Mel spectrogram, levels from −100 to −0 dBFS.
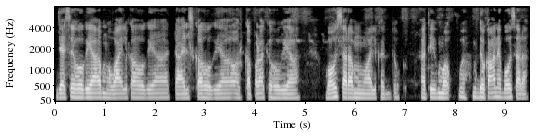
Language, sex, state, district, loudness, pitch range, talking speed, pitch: Hindi, male, Bihar, Jahanabad, -17 LUFS, 125-130 Hz, 185 wpm, 125 Hz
